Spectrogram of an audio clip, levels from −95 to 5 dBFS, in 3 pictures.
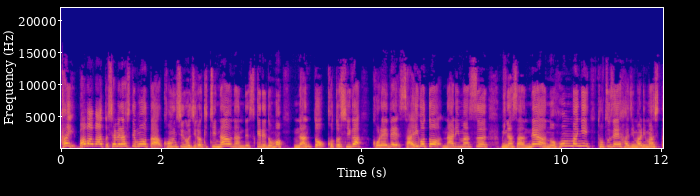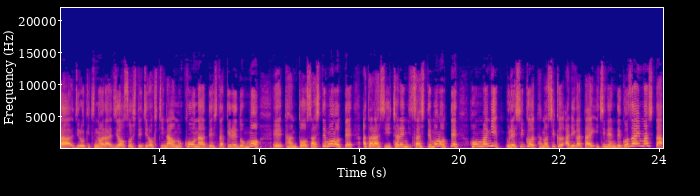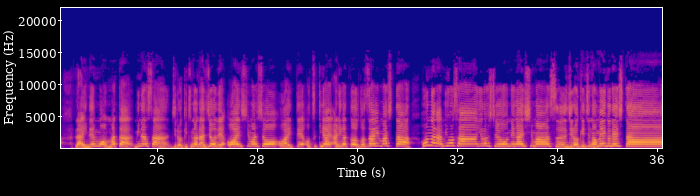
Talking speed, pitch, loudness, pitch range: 350 characters per minute, 300 Hz, -22 LUFS, 250-345 Hz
